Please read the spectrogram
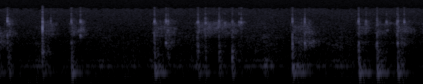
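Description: Near silence with about a dozen faint, irregular key clicks, from keys being pressed to add up a column of numbers.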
